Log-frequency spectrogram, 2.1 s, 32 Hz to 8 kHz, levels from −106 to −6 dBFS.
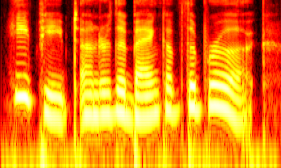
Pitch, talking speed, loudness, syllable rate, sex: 200 Hz, 225 wpm, -16 LUFS, 5.2 syllables/s, female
